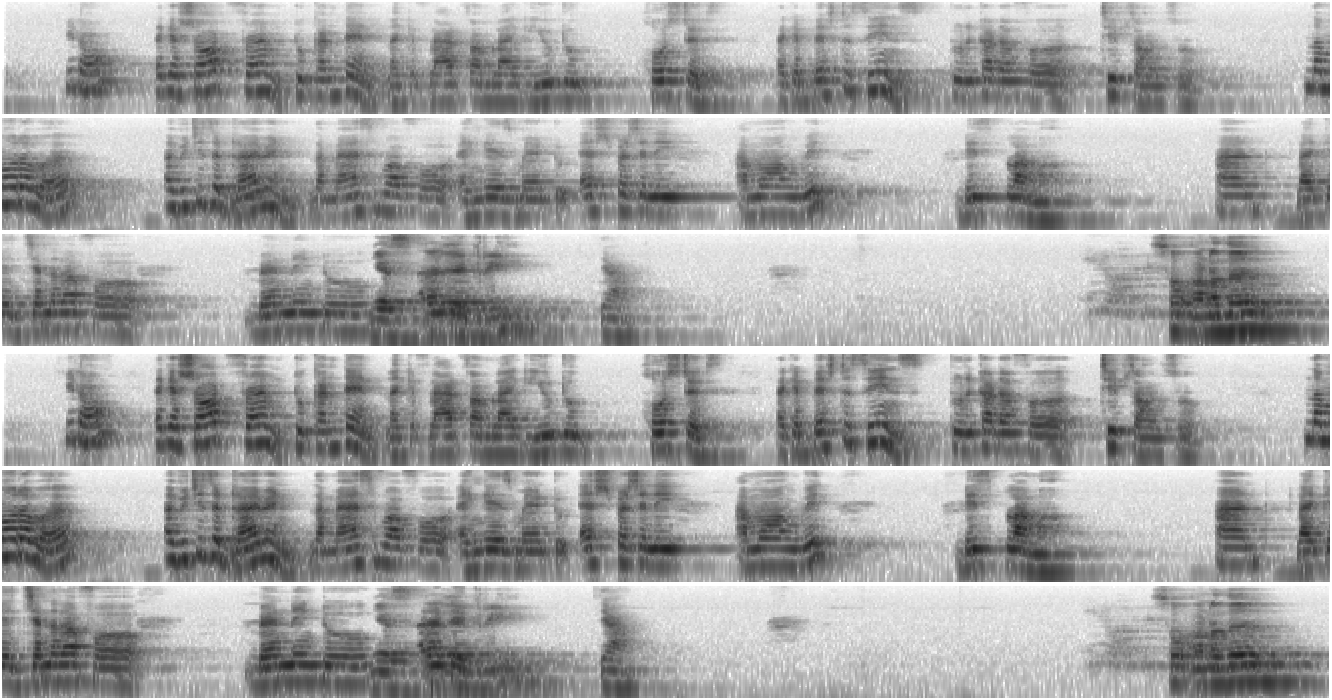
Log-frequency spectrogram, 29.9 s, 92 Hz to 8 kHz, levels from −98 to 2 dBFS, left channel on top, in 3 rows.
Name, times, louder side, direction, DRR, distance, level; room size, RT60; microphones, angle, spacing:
voice 1, 0.5-0.9 1.1-4.5 4.8-9.0 9.8-10.6 11.2-15.1 15.5-16.2 17.1-18.0 19.0-21.1 21.7-22.7 23.0-23.4 24.4-24.7 25.7-25.8, right 5 dB, 70° right, 0.5 m, -25 dB
voice 2, 22.7-24.0 28.1-29.7, left 1 dB, 55° left, 1.2 m, -24 dB
27.5 x 9.3 x 4.6 m
head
